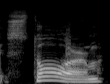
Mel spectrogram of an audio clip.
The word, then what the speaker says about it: storm: Так, насправді ми можемо тут вимовити storm. як о. Але найкраще для точнішої вимови вам потрібно просто опустити нижню щелепу, не складувати губи на о.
